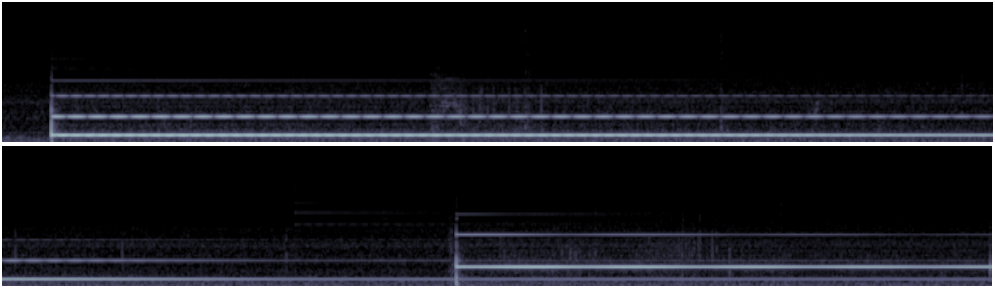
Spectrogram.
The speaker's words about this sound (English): Listen to and hear the sound of the bells.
